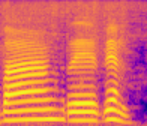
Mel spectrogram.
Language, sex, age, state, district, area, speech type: Santali, female, 30-45, West Bengal, Birbhum, rural, read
